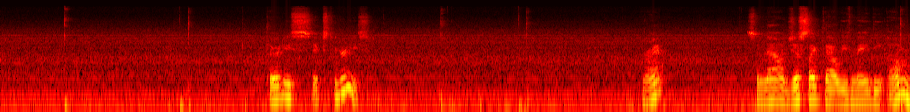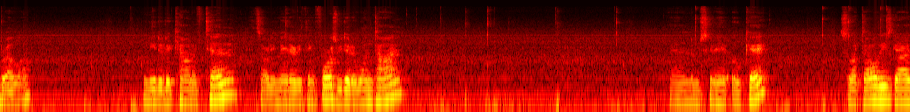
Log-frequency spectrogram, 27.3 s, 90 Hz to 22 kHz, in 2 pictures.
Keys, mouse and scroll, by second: 2.8-6.6 alt+middle drag, 7.9-13.5 alt+middle drag, 15.9-18.0 alt+middle drag, 20.7 alt+middle click, 22.0 alt+middle click, 24.1 click, 26.0 click, 26.9 right click.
